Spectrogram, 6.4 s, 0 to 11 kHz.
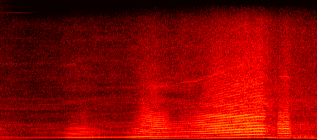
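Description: Triumph Trident 660's three-cylinder engine pulling hard under acceleration, its pitch climbing steadily for about four seconds, then dropping sharply at an upshift near the end and running on at the lower pitch.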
